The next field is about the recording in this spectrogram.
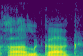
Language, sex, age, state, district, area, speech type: Kashmiri, male, 18-30, Jammu and Kashmir, Pulwama, urban, spontaneous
